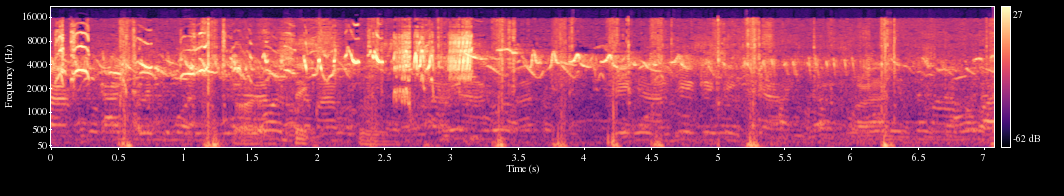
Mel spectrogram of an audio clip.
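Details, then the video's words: Competing towa towa (seed finch) at a whistling contest in Berbice, Guyana, 2023: bright, high chirping and warbled whistles, busy at first, set against crowd chatter, background music and regular thuds. "TOWA TOWA BIRD WHISTLING COMPETITION"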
